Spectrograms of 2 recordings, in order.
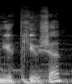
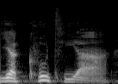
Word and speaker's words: Yakutia: their fields for example residents of Russian yakusa have been specifically yakutia it's called yakutia um these American pronunciations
